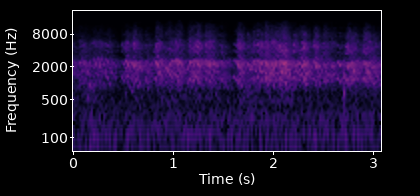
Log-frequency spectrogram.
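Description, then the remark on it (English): A dense chorus of harsh, overlapping squawks from a late-arriving flock of about 250 young corvids coming in to roost, continuous and raucous with no pauses. “Crazy late flock of teenagers have just come in. Another 250.”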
